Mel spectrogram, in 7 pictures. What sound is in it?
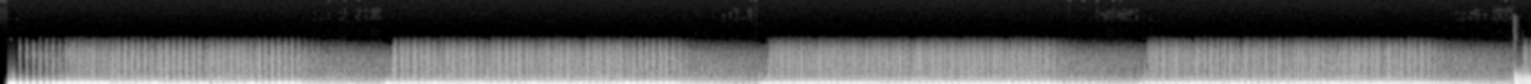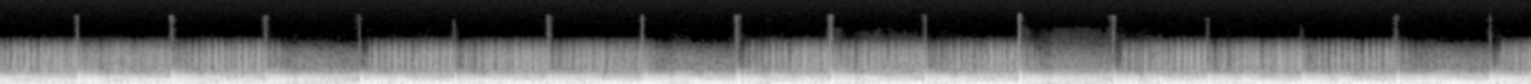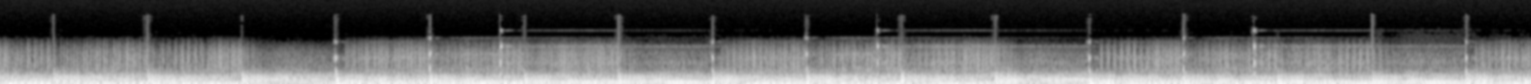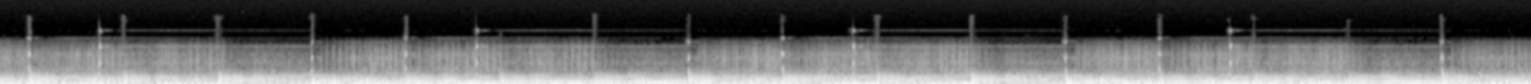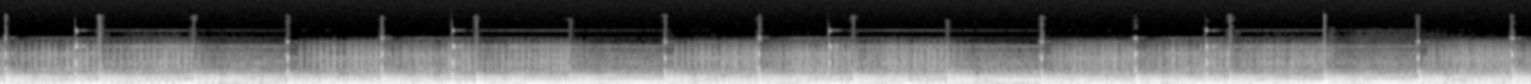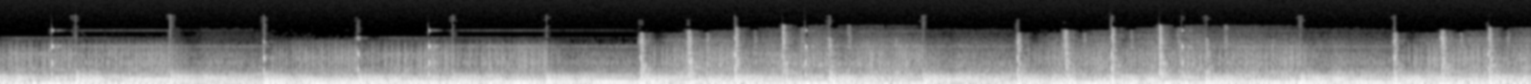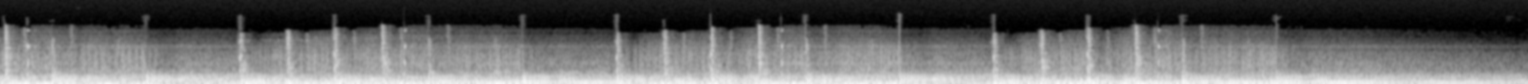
A piece of music you can use.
